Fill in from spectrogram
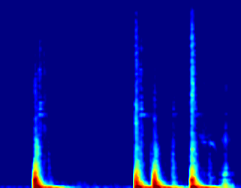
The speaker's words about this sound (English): He gave the secret knock.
